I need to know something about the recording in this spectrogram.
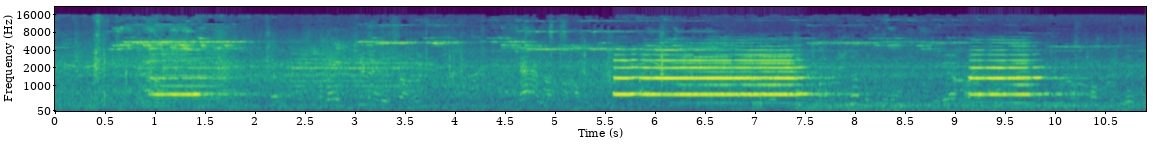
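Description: A train horn blows several long blasts.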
